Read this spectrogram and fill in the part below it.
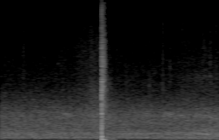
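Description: A pitched baseball smacks sharply into a catcher's mitt.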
